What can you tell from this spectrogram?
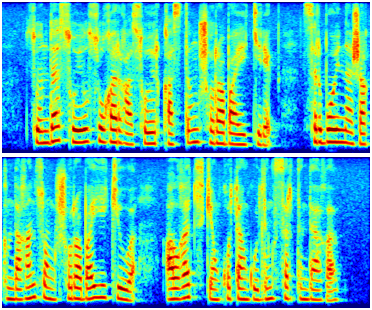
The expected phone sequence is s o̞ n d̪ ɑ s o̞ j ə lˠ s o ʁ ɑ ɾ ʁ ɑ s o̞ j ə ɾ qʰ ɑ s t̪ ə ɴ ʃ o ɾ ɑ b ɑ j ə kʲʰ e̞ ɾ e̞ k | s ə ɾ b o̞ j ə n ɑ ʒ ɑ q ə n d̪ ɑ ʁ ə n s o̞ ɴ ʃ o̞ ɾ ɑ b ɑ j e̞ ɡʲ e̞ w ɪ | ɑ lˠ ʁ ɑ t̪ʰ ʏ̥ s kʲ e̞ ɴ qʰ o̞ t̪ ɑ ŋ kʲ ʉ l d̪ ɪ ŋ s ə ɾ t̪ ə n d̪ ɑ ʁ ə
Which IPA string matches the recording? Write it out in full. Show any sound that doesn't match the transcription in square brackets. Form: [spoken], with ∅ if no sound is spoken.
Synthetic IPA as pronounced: s o̞ n d̪ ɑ s o̞ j ə lˠ s o ʁ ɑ ɾ ʁ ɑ s o̞ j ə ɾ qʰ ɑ s t̪ ə ɴ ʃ o ɾ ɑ b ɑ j ə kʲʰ e̞ ɾ e̞ k | s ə ɾ b o̞ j ə n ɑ ʒ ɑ q ə n d̪ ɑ ʁ [ɑ] n s o̞ ɴ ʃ o̞ ɾ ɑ b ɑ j e̞ [kʲ] e̞ w ɪ | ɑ lˠ ʁ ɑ t̪ʰ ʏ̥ s kʲ e̞ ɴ qʰ o̞ t̪ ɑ ŋ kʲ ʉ l d̪ ɪ ŋ s ə ɾ t̪ ə n d̪ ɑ ʁ ə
